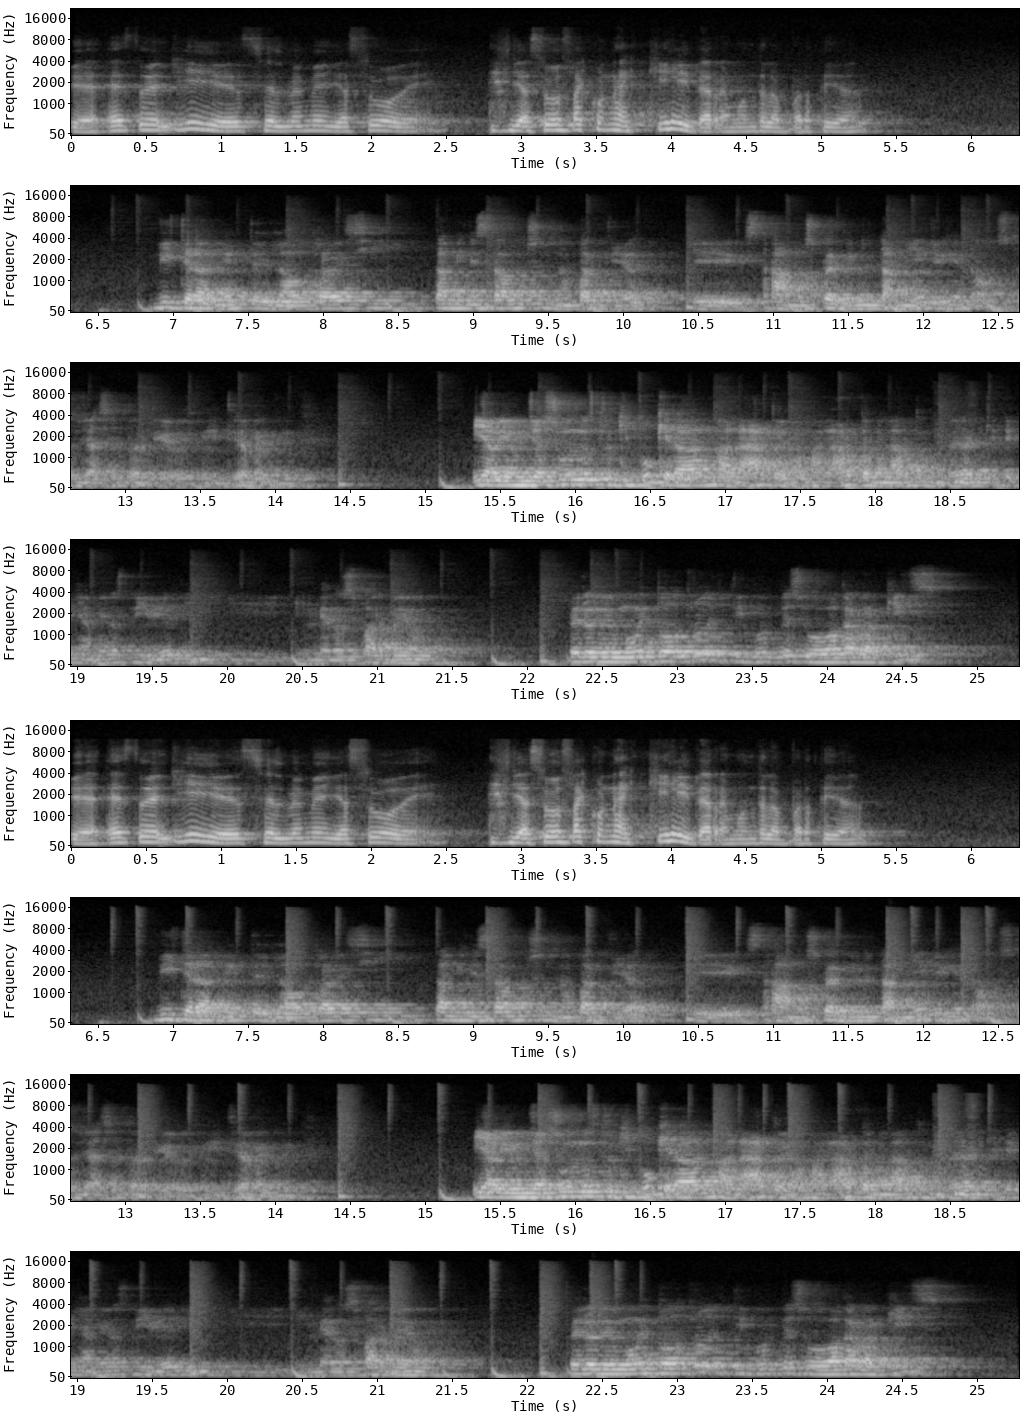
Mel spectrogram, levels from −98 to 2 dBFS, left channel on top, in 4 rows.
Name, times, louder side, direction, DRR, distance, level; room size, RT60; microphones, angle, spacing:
voice 1, 0.0-2.5 2.8-5.3 18.5-18.8, right 1 dB, 35° right, 0.8 m, -27 dB
sound 1, 6.5-7.4 7.8-8.8 9.1-9.4 9.8-10.1 10.4-12.8 13.1-14.1 14.4-14.8 15.1-15.4 15.8-18.1 18.4-19.4 19.8-20.1 20.4-20.8 21.1-22.9, right 1 dB, 50° right, 1.1 m, -39 dB
voice 2, 6.8-10.1 10.4-14.0 15.3-21.3 22.3-24.9, left 1 dB, 75° left, 6.4 m, -27 dB
20.5 x 16.0 x 9.1 m
head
